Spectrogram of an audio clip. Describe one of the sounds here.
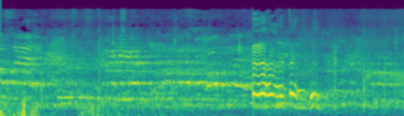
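Children shout and cheer excitedly.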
